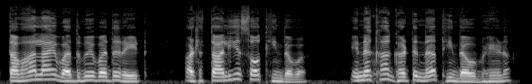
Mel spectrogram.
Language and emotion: Sindhi, neutral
